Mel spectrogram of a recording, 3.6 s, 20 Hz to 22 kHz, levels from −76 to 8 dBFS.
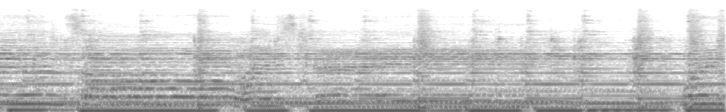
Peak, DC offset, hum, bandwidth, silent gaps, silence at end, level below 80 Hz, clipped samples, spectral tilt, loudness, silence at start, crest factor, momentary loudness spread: -14 dBFS; under 0.1%; none; 15.5 kHz; none; 0 s; -32 dBFS; under 0.1%; -6 dB/octave; -26 LUFS; 0 s; 12 dB; 2 LU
